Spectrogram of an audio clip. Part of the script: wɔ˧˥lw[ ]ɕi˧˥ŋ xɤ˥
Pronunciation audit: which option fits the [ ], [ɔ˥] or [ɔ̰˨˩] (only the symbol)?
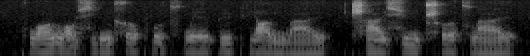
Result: ɔ̰˨˩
